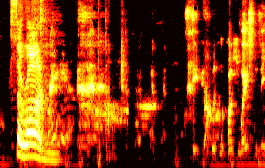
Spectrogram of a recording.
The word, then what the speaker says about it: Saran: That is 2 African ladies who have told me the proper pronunciation of my name is Saran.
